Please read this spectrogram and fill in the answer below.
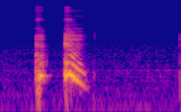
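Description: A woman clearing her throat, two quick sounds, the second longer and falling in pitch, from a frog in her throat.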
